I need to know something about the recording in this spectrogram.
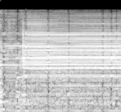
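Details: Original Xbox DVD drive loading games: loud, harsh high-pitched scraping hiss, steady throughout, as the spinning disc rubs metal, likely after someone pried at the drive.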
